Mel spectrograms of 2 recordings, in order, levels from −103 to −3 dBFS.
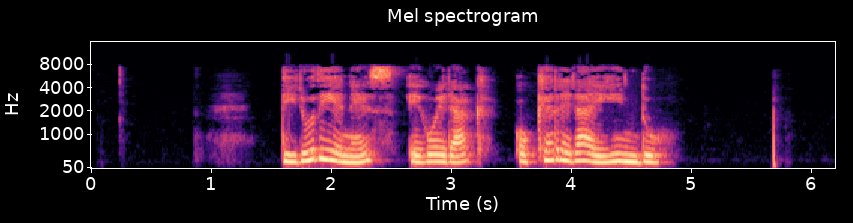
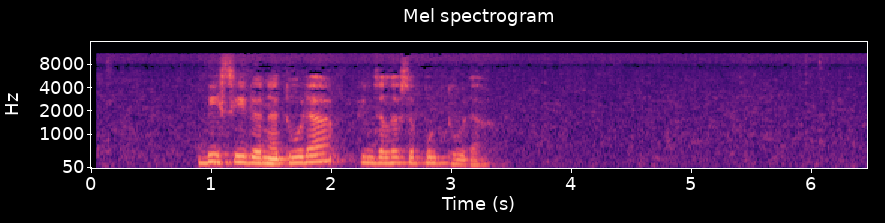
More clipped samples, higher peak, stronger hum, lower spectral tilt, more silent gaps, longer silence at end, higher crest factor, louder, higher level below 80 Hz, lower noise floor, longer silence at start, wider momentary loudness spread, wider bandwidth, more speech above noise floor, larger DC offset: neither; first, 0 dBFS vs -10 dBFS; neither; about the same, -5.5 dB/octave vs -5.5 dB/octave; neither; second, 1.45 s vs 3.15 s; second, 12 dB vs 20 dB; first, -11 LUFS vs -25 LUFS; first, -56 dBFS vs -62 dBFS; first, -88 dBFS vs -56 dBFS; first, 1.6 s vs 0.9 s; first, 20 LU vs 12 LU; second, 7.8 kHz vs 11.5 kHz; first, 78 dB vs 31 dB; neither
